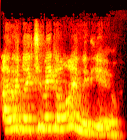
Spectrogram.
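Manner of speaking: high, grand lady's voice with a laugh; high, laughing put-on voice of a grand society lady; Baroness de Rothschild. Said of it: "And I said".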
